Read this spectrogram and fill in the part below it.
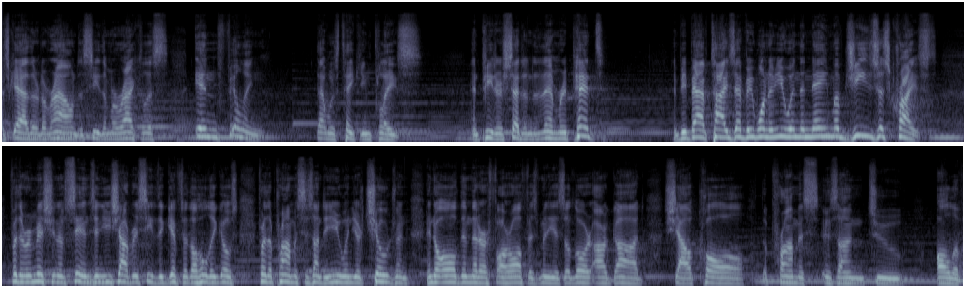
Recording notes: a service recording from Connect Point UPC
